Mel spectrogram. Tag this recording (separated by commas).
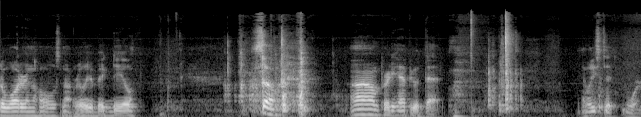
Speech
